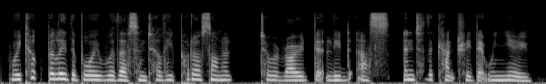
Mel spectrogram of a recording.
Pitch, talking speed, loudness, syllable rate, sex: 200 Hz, 265 wpm, -19 LUFS, 5.9 syllables/s, female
